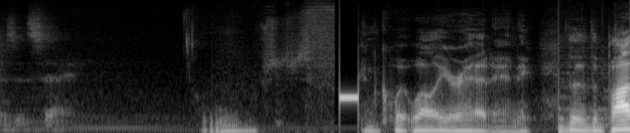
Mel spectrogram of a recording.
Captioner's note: beep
